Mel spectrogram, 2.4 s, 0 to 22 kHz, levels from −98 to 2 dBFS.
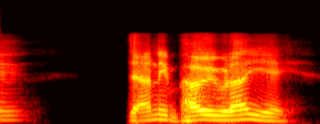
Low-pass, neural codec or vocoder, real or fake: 7.2 kHz; codec, 16 kHz, about 1 kbps, DyCAST, with the encoder's durations; fake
